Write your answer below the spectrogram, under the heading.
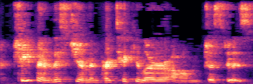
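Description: A woman with an American accent speaks at a fairly slow pace over audible room echo and noticeable background noise. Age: 50s. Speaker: personal trainer. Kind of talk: interview.

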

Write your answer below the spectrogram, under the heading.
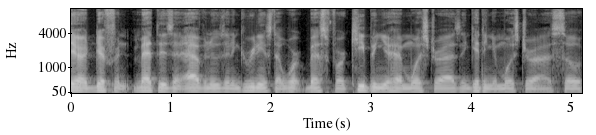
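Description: A man with a North Carolina accent speaks at a very fast pace with monotone, flat intonation in a very clean recording with a silent background. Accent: Southern US, North Carolina. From eastern North Carolina. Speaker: content creator and hair care business owner. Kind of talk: casual interview.

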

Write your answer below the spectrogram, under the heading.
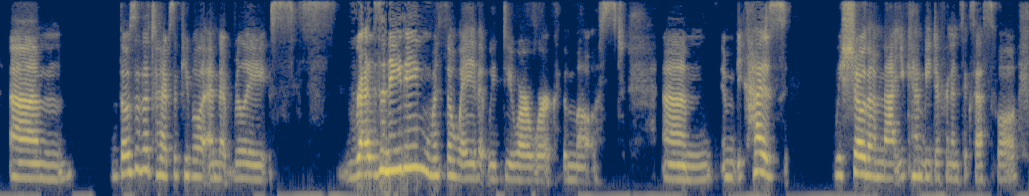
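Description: A woman with a plain, everyday voice at a medium pitch, moderate pace, lively intonation and big swings in loudness. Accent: American. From Baltimore, US. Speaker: life coach. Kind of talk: casual chat.

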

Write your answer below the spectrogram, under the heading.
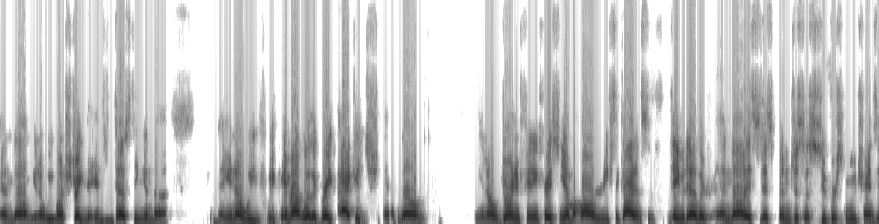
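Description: Monotone, flat, fairly quick speech from a man with an American accent, a fairly low pitch and a dark, mellow tone. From southern Ohio near Kentucky and West Virginia. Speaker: off-road racer. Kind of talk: casual chat. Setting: phone call.

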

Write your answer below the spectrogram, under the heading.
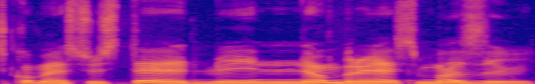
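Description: Moderate pace and fairly high pitch in a put-on character voice. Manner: cartoonish, sing-song.

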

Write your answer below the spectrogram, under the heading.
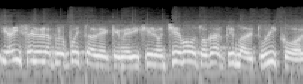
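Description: A man talks at a fairly quick pace in a Rioplatense accent. Background noise is noticeable. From Argentina. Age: 50s. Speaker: rock musician. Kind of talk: casual interview.

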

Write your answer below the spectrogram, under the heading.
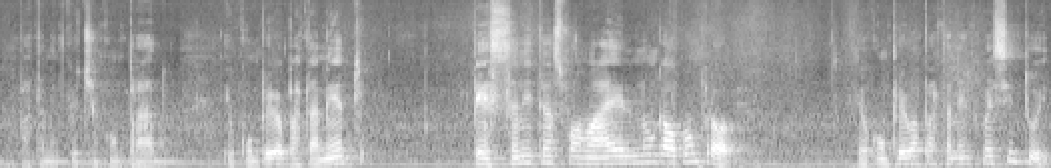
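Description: A man's very fast speech at medium pitch, dark and mellow in tone with vocal fry, lively intonation and long, frequent pauses. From Fortaleza, Ceará, Brazil. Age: 50s. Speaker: business owner. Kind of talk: interview. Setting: studio.

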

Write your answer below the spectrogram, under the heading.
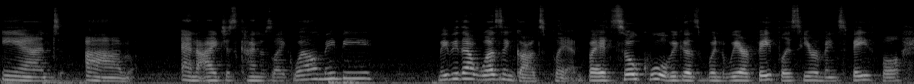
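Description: Speaking fairly slowly with ordinary pitch variation, a woman at a medium pitch has an unremarkable speaking voice. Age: 30s. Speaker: podcast co-host, mom. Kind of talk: casual chat.

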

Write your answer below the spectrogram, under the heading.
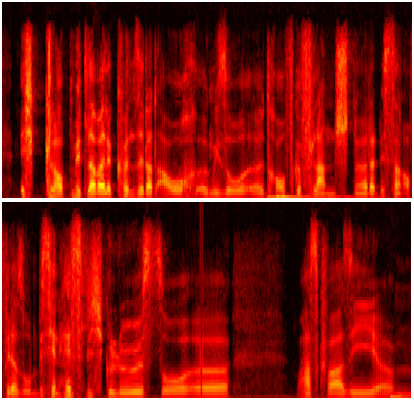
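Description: A man's medium-pitched voice at a moderate pace, with ordinary pitch variation, big swings in loudness, hardly any pauses and music in the background. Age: 30s. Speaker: IT infrastructure consultant. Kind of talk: casual chat.

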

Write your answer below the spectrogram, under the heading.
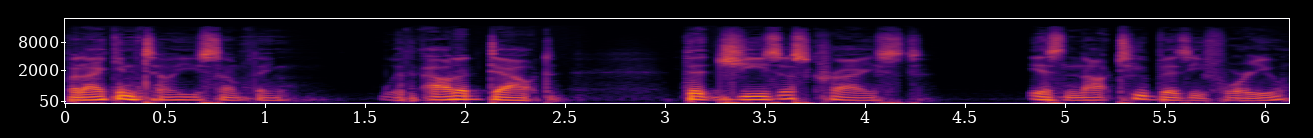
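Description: The recording is very clean with a silent background. A man with a fairly low pitch speaks at a moderate pace, with ordinary pitch variation and long, frequent pauses. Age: 30s. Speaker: war veteran and podcaster. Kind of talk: interview storytelling.

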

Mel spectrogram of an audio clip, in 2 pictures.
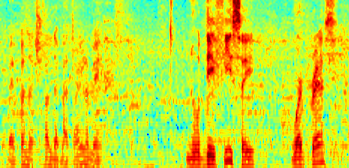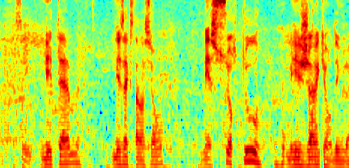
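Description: Over noticeable background noise, a man with a Quebec accent speaks with lively intonation and long, frequent pauses. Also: medium pitch for a man, fairly slow pace. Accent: Québécois French. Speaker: entrepreneur, web maintenance company cofounder. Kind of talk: casual interview.

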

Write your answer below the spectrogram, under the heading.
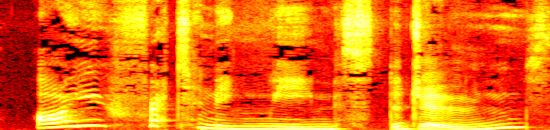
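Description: A woman does a put-on character voice with growling and a fairly high pitch. She delivers it at a fairly slow pace. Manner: snarling, threatening.

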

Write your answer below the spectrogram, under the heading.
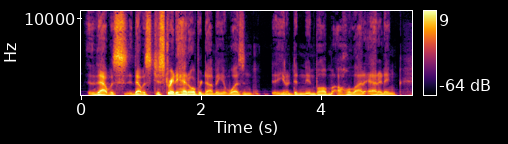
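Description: In an ordinary speaking voice with an American accent, a man talks at a fairly quick pace and fairly low pitch on a very clean recording with a silent background. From Virginia, US South. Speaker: musician and music teacher. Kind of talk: casual interview.

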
